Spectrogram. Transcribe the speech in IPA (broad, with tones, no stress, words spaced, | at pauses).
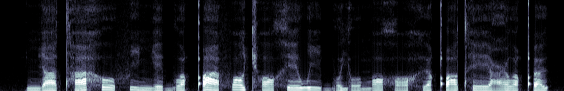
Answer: ɲa˩ tʰa˩˥ho˥˩ fi˥˩ɲe˩bo˧ qʼa˥˩fɔ˥cʰɔ˧ xe˥wi˥˩ bo˩jo˩ŋɔ˥xɔ˩˥ hɨ˩˥qʼɔ˥tʰe˥˩ ʕo˥˩qʼɨ˥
